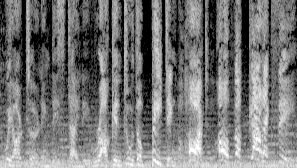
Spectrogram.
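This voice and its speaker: High-voiced, swooping rebel queen. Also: exaggerated voice. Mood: triumphant. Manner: emphatic, theatrical, deliberate pauses. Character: bold rebel queen and crime boss, rousing a crowd. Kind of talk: grand rallying speech. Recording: music under the voice.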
